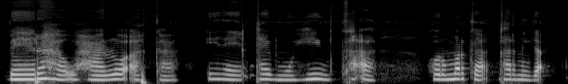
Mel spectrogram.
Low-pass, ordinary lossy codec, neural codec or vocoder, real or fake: none; none; codec, 44.1 kHz, 7.8 kbps, DAC; fake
